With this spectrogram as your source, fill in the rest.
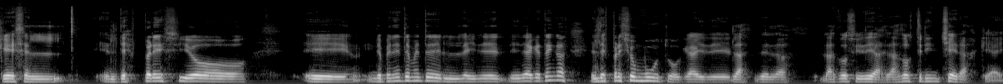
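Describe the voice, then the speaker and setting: A fairly high-pitched man in an Argentine accent, with a dark, mellow tone, a fairly slow pace and ordinary pitch variation. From Argentina. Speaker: illustrator. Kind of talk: panel discussion. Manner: halting.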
